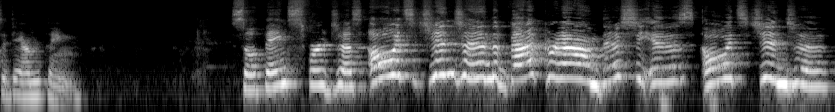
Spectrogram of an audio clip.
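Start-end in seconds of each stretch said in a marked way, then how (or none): 3.7-8.3 high, loud burst of delight; excited greeting. Real, not acted. Host spotting Ginger in the background, excited. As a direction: squeal out the news as your friend appears. Spots her friend joining the stream.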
